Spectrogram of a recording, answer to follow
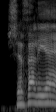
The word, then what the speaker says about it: Chevalier: hit film, I'm going to say this right, Chevalier. Beautiful. Thank you. It's Lucy Boynton. Beautiful pronunciation.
